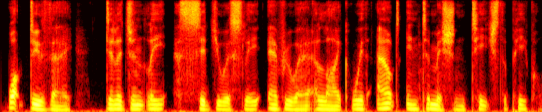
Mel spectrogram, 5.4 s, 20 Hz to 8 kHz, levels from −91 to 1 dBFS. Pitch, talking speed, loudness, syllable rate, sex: 105 Hz, 135 wpm, -20 LUFS, 6.2 syllables/s, male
